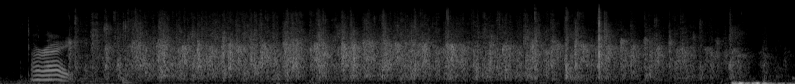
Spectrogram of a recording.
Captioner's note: applause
